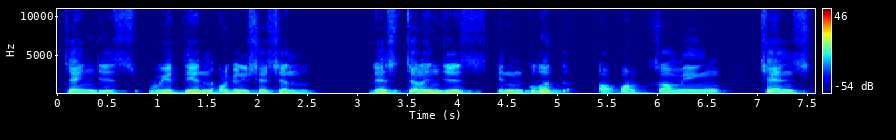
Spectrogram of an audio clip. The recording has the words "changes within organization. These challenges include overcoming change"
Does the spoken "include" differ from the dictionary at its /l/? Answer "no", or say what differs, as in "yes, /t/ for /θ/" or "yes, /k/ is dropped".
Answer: no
